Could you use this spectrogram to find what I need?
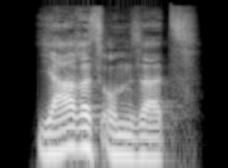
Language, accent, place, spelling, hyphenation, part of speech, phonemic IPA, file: German, Germany, Berlin, Jahresumsatz, Jah‧res‧um‧satz, noun, /ˈjaːʁəsˌʔʊmzat͡s/, De-Jahresumsatz.ogg
- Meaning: annual sales, yearly turnover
